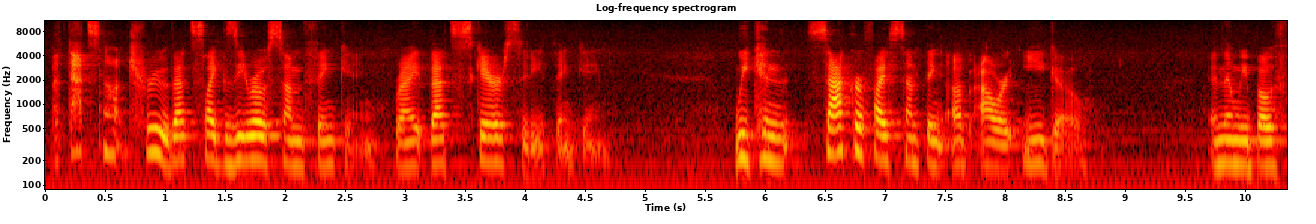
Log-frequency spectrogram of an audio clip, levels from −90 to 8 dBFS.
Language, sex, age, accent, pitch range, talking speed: English, female, 30-49, American, 145-195 Hz, 120 wpm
